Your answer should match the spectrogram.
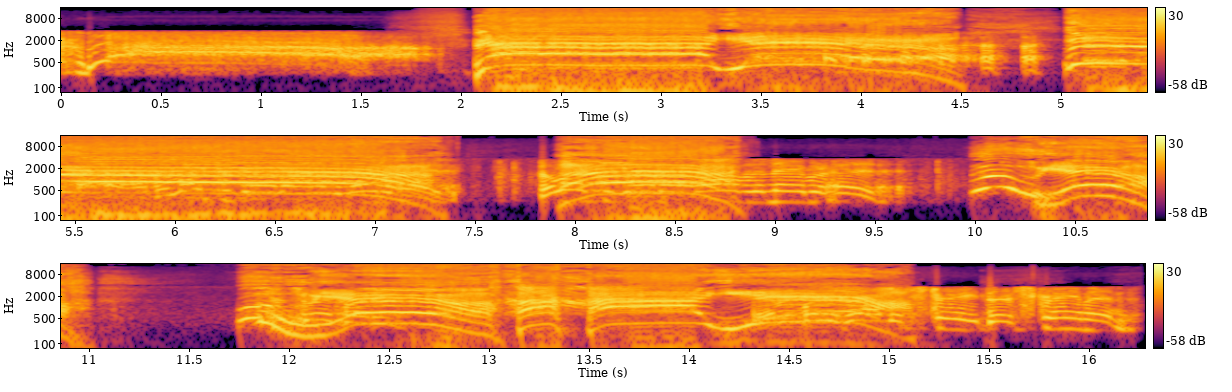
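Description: A group of voices in a studio shouting a loud war growl in several long, strained bursts separated by brief pauses, the pitch swooping up and down like roars and wails, with no clear words.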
